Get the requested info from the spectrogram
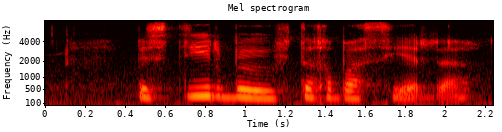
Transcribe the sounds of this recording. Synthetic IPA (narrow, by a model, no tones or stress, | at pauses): b̥əstiːrbəɦuftəχəbɐsiərdə̰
